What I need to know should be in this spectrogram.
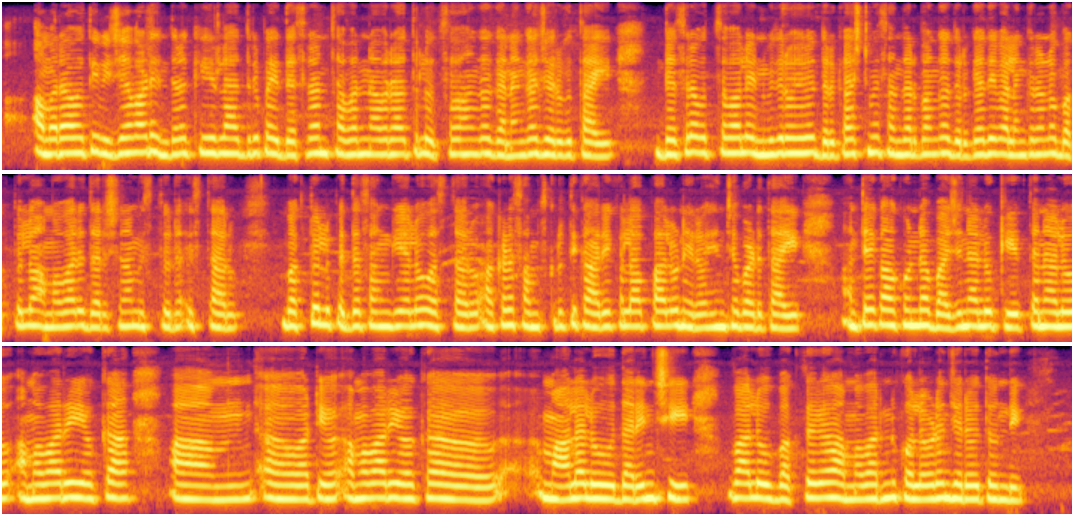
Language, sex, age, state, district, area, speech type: Telugu, female, 45-60, Andhra Pradesh, N T Rama Rao, urban, spontaneous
